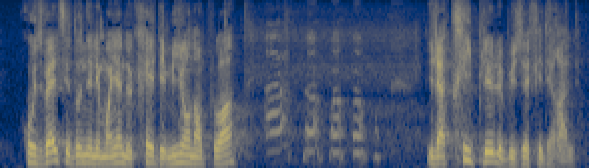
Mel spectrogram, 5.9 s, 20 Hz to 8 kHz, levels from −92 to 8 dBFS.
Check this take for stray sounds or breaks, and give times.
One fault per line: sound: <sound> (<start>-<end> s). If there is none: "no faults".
sound: laugh (2.6-4.1 s)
